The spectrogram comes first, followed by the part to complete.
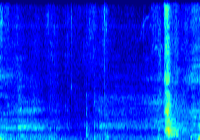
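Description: Small plastic wiring connectors handled by hand: faint rustling and a couple of light ticks, then one sharper click near the end.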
